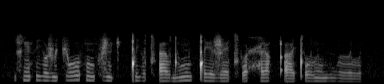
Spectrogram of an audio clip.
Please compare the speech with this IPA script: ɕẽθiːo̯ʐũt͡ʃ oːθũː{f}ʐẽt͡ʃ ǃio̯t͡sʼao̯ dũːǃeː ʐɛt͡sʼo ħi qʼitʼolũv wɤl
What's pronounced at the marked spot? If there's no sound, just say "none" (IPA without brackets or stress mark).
f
